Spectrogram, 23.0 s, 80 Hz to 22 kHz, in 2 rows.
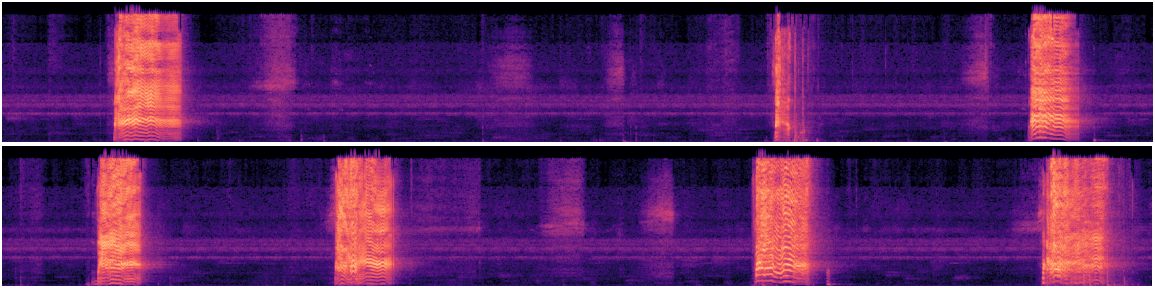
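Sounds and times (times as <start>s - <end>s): frog crying: 1.1s - 2.1s, 7.7s - 8.2s, 10.2s - 11.0s, 12.4s - 13.2s, 14.8s - 15.6s, 19.0s - 20.0s, 21.8s - 22.8s.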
